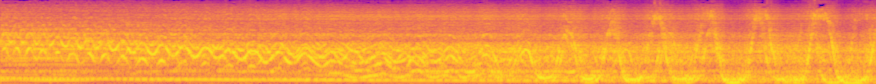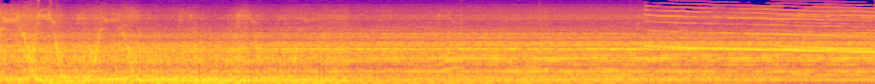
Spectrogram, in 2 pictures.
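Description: Live electronic music: synthesizer tones sliding downward and wavering in pitch over a sustained low drone, with a new set of falling high tones entering near the end.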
